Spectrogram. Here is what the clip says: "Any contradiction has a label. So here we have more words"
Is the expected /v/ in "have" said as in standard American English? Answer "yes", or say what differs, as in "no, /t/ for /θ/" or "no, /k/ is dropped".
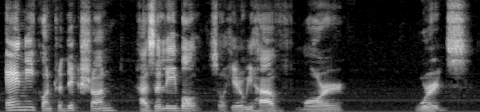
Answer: yes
